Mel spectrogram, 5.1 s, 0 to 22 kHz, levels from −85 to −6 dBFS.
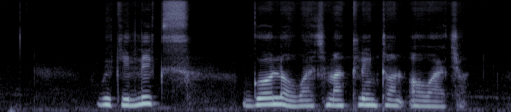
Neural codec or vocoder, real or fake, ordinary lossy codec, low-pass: codec, 44.1 kHz, 7.8 kbps, Pupu-Codec; fake; none; none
